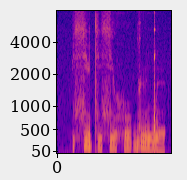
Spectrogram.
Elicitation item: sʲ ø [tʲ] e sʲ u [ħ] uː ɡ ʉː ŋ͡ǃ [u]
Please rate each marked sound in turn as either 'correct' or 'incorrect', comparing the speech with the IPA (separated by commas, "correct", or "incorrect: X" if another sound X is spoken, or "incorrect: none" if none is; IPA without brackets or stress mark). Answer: correct, incorrect: h, incorrect: ø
